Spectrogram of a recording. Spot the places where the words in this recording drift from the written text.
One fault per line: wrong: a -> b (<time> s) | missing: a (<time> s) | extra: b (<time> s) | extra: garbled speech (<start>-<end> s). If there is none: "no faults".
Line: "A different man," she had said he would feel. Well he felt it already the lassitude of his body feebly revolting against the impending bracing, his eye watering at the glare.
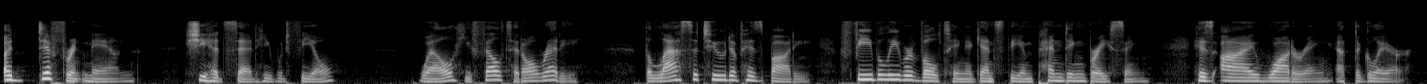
no faults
